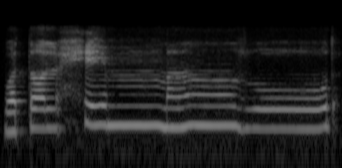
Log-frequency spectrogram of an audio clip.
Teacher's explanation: آپ نے ضاد کو پر پڑھنا ہے، طا کو بھی پر پڑھنا ہے، طا کے بعد جو لام ساکن ہے اس کو باریک ہی رہنے دینا ہے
